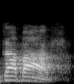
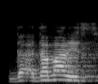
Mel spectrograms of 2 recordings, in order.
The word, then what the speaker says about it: dabar: but is the other word which is called dabar. Nah, di dalam bahasa Ibrani tidak ada kata logos, tetapi ada kata yang lain, yaitu kata dabar. How is dabar you break down dabar? Dabar is called dabar.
